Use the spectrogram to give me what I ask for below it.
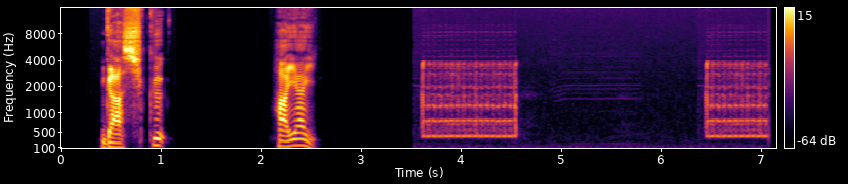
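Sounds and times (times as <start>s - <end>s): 
speech: 0.4s - 1.1s, 2.2s - 2.6s
telephone ringing with a loud electronic trill: 3.6s - 4.6s, 6.4s - 7.1s
faint hiss: 4.6s - 6.5s.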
